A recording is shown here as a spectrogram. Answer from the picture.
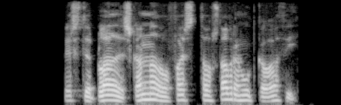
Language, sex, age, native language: Icelandic, male, 30-39, Icelandic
